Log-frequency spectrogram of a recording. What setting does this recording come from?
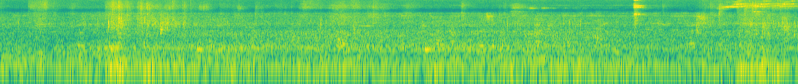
bus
